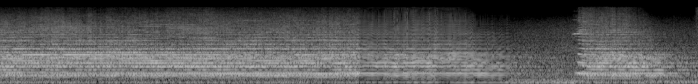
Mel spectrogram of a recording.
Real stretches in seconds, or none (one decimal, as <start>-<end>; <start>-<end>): 0.0-3.6; 5.1-7.0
